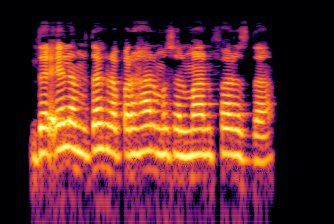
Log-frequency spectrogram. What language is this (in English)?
Pashto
